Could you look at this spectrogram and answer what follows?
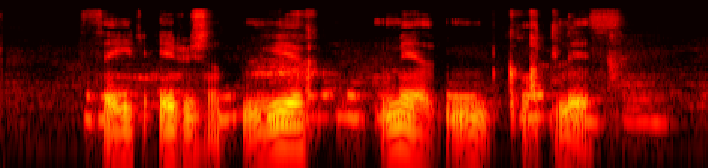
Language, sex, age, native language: Icelandic, male, 18-19, Icelandic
